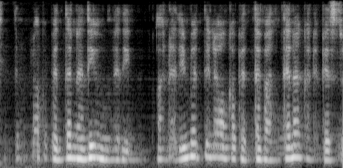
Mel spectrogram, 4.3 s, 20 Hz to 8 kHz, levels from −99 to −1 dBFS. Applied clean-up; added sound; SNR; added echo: neural mask model DeepFilterNet 3.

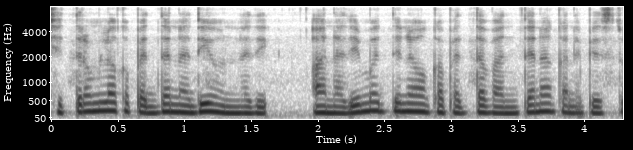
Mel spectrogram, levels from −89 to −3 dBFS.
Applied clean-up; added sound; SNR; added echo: none; none; none; none.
